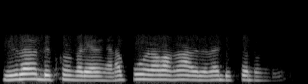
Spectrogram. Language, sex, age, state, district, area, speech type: Tamil, female, 18-30, Tamil Nadu, Thanjavur, urban, conversation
